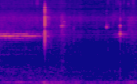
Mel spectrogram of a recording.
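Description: Near silence: room tone with a faint click about two-thirds of a second in and another, fainter one just before the end.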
